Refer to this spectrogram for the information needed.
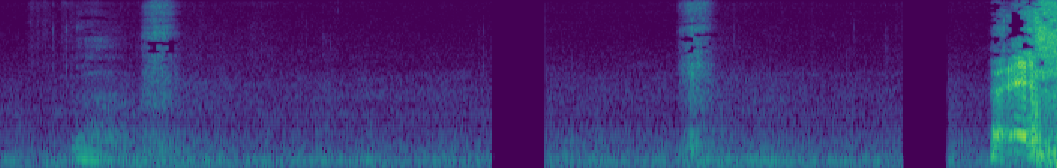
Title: Can't stop sneezing.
